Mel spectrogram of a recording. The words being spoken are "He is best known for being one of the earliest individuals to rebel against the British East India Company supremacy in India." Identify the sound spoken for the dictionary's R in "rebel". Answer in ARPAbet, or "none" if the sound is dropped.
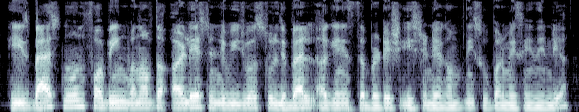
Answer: L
